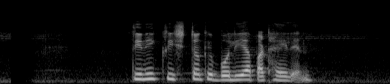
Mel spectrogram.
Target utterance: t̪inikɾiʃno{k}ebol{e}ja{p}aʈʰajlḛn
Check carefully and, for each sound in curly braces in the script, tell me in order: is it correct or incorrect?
correct, incorrect: i, correct

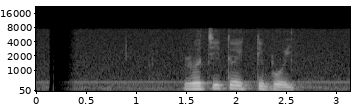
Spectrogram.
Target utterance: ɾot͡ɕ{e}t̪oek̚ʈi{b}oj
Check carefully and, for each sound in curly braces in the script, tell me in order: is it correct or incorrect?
incorrect: i, correct

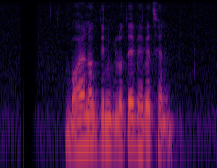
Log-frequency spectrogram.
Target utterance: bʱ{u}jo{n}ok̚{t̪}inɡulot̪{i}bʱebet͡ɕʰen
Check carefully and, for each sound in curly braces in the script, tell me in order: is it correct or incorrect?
incorrect: ɔ, correct, incorrect: d̪, incorrect: e

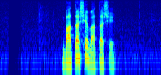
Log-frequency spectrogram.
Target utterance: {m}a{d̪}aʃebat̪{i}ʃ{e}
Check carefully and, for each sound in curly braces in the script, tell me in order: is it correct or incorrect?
incorrect: b, incorrect: t̪, incorrect: a, correct

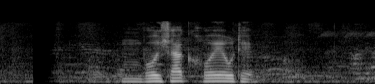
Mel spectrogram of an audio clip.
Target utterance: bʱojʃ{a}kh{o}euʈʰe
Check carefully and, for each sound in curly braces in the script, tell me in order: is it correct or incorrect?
correct, correct

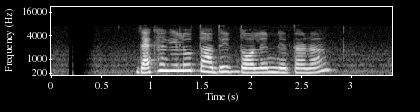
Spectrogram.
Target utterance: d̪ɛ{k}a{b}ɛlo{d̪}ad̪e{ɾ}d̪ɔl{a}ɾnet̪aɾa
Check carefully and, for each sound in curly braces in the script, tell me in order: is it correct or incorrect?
incorrect: kʰ, incorrect: ɡ, incorrect: t̪, correct, incorrect: e

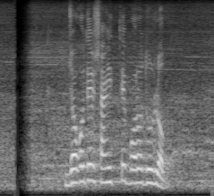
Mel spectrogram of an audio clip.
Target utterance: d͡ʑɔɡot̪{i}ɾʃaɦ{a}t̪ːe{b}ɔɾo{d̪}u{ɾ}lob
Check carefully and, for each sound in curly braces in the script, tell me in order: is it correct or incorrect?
incorrect: e, incorrect: i, correct, correct, correct

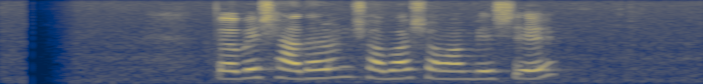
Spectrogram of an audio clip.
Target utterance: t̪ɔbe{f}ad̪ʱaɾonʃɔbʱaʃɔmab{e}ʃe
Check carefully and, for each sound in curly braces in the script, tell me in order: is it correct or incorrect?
incorrect: ʃ, correct

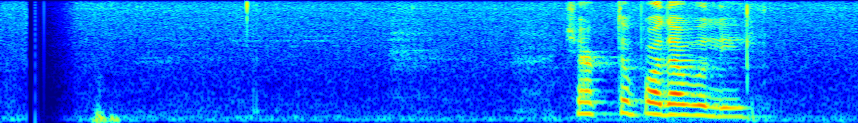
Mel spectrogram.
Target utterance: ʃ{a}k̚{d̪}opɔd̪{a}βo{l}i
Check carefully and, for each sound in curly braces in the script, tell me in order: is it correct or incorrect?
correct, incorrect: t̪, correct, correct

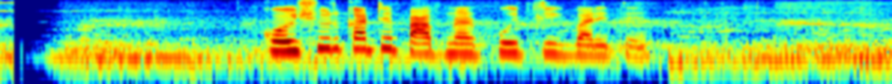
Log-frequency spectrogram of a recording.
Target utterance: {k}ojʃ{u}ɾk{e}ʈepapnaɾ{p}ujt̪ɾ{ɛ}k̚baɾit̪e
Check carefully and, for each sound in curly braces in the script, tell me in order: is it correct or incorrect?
correct, correct, incorrect: a, correct, incorrect: i

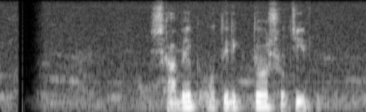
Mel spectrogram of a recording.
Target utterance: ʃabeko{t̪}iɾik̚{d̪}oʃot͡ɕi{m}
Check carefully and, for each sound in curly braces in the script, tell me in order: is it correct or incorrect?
correct, incorrect: t̪, incorrect: b

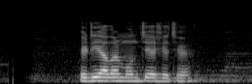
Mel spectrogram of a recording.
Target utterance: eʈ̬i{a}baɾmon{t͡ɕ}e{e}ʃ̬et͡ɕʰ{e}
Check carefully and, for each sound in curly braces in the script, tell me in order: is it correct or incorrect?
correct, correct, correct, correct

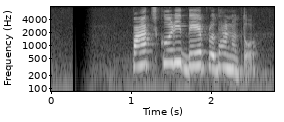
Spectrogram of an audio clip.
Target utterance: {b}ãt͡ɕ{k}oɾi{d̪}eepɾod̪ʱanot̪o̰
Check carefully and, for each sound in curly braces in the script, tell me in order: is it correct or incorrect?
incorrect: p, correct, correct

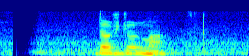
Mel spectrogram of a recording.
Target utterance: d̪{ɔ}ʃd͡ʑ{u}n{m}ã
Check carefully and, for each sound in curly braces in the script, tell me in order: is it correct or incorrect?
correct, incorrect: o, correct

